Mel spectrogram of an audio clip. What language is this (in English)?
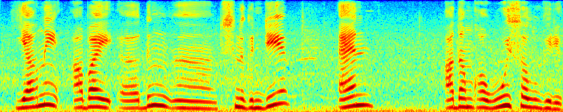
Kazakh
